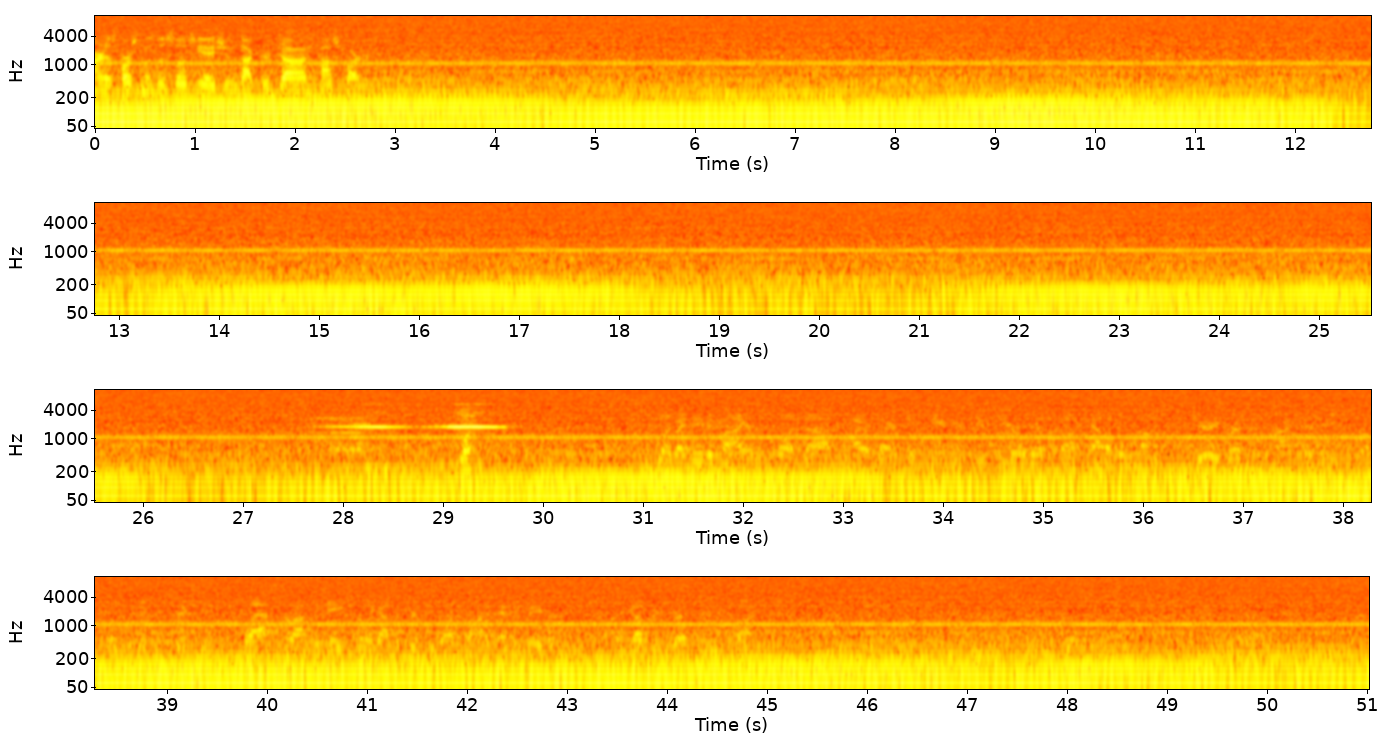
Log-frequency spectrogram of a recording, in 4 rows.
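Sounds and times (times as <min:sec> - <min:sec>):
constant hum: 0:00.0 - 0:05.3, 0:21.7 - 0:39.2
low drone: 0:27.5 - 0:30.0
tape hiss: 0:27.5 - 0:30.0
short high beep with click: 0:27.6 - 0:29.8.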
